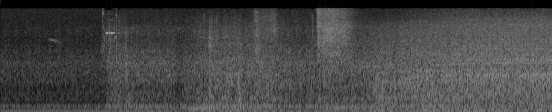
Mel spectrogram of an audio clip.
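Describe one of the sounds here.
A truck engine rumbles steadily as the truck drives over rough ground.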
